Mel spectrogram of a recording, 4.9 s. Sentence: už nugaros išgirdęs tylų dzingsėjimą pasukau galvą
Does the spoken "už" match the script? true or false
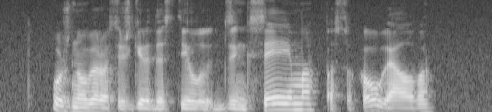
true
